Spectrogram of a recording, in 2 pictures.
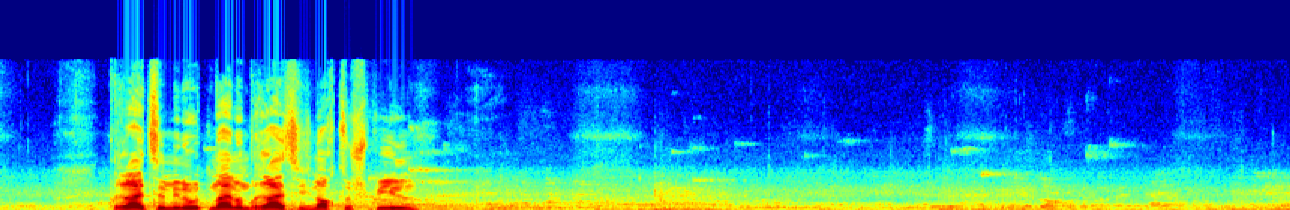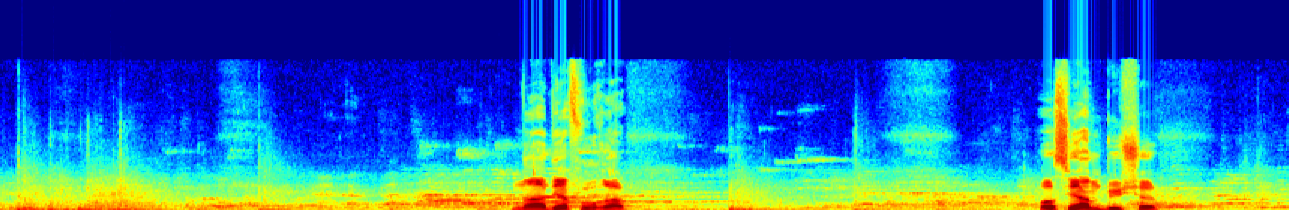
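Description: Shoes squeak sharply on a wooden court.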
